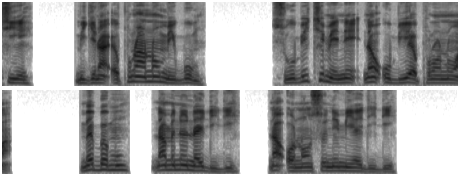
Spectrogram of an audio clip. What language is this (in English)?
Akan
